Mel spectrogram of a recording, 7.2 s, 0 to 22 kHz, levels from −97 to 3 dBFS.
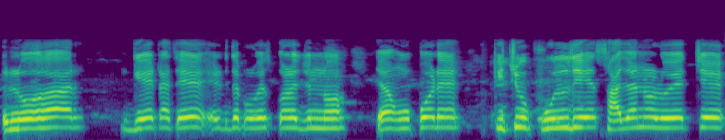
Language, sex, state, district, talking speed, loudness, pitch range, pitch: Bengali, male, West Bengal, Malda, 105 wpm, -11 LUFS, 250-270 Hz, 260 Hz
